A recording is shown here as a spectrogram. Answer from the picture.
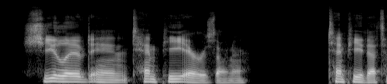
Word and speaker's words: Tempe: Tempee, that's how you say it, right?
